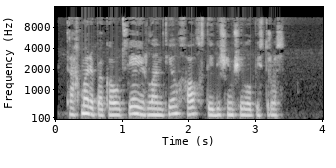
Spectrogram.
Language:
Georgian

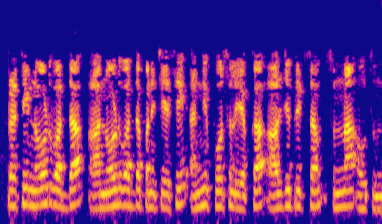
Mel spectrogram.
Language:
Telugu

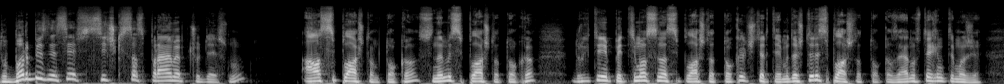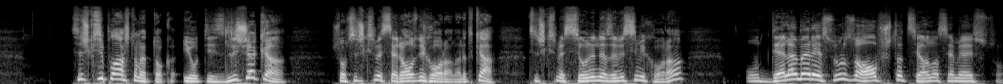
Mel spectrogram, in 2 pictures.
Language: Bulgarian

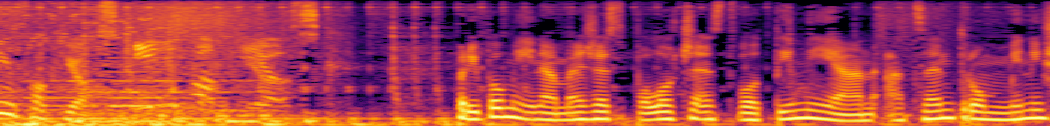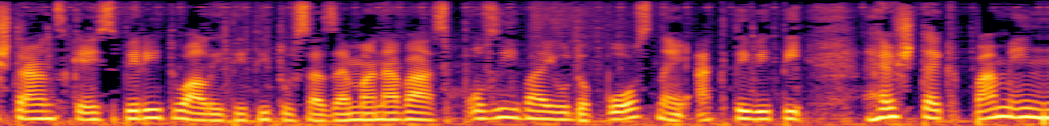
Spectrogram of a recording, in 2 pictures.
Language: Slovak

